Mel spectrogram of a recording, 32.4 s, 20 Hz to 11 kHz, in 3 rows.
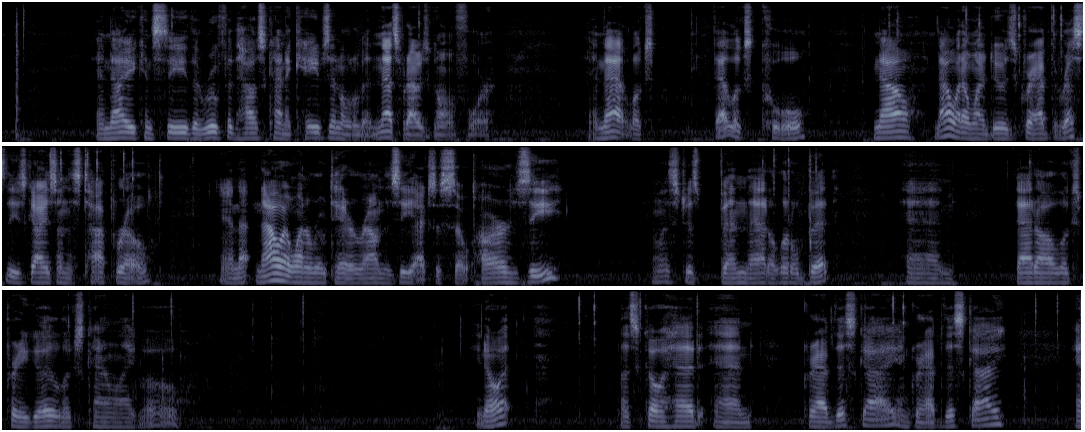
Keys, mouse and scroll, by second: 0.2 middle click, 4.4 middle click, 9.9 shift+right click, 10.2 shift+right click, 11.4 shift+right click, 11.9 shift+right click, 12.2 shift+right click, 15.7 r, 18.7 click, 18.7 middle click, 23.4 middle click, 27.4 right click, 27.9 middle click, 30.7 shift+right click, 31.9 middle click.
